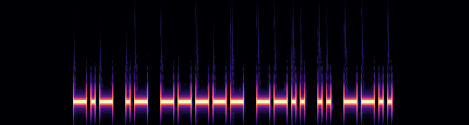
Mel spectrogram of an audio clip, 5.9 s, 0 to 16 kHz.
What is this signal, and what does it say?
Morse code, heard as a keyed tone, about 22 wpm, 700 Hz. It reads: KA0ZIZ
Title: USA Call Signs - 6 Characters - Repeated 3x - 22wpm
